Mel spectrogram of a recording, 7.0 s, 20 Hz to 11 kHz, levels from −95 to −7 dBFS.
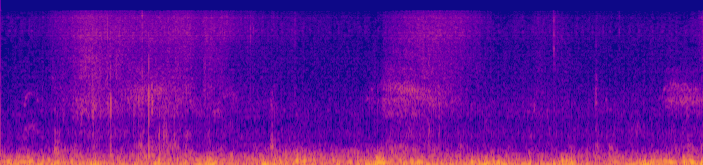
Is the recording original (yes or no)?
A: no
